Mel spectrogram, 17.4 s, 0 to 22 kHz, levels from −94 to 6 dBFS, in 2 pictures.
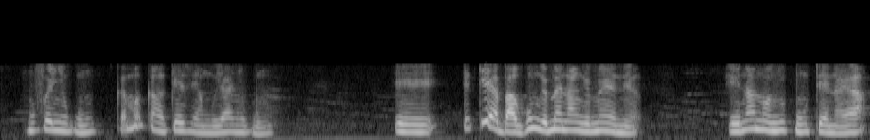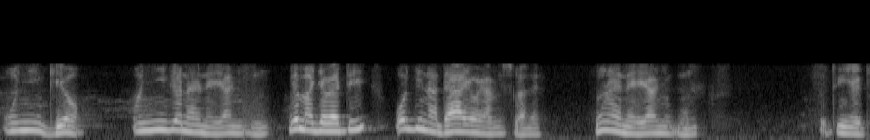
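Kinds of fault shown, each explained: No faults are audible in this telephone-band speech.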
